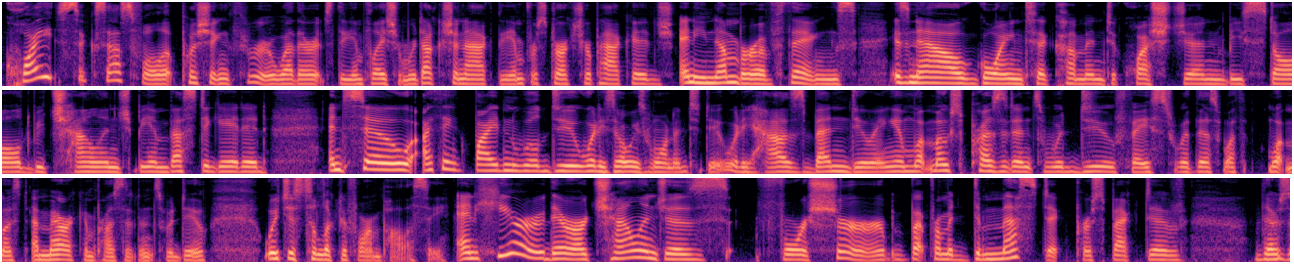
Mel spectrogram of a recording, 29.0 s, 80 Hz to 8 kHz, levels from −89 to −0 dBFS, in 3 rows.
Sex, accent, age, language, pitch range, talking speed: female, American, 40-59, English, 155-185 Hz, 175 wpm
